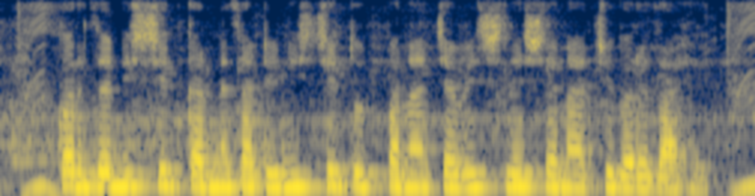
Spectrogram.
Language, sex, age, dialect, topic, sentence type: Marathi, female, 31-35, Standard Marathi, banking, statement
